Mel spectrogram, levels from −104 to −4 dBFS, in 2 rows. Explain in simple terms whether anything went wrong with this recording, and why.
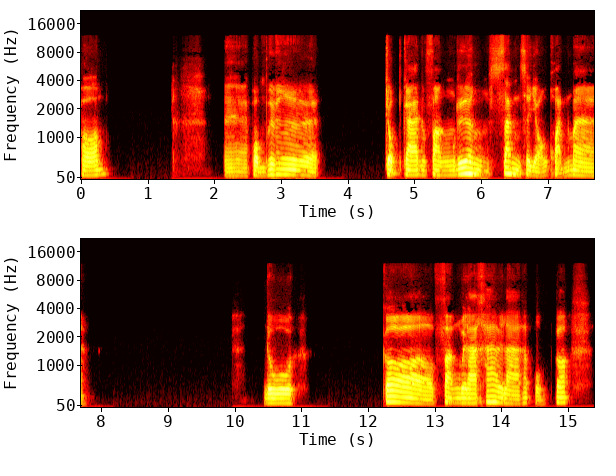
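Nothing went wrong: no dropouts, glitches or other transmission faults are audible anywhere in the speech.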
